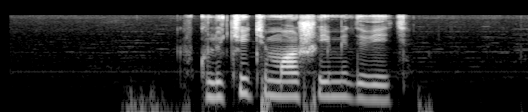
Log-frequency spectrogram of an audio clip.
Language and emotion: Russian, neutral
